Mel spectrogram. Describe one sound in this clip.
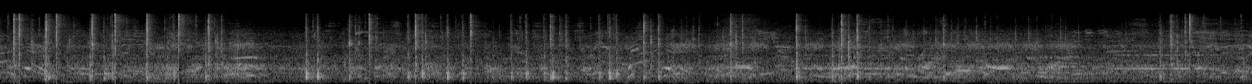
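Sharp hits and slashes crack repeatedly in a fighting game.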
